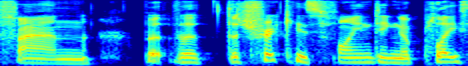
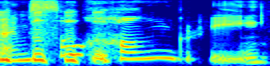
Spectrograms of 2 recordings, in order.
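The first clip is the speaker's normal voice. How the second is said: demanding pet voice, higher; 10 semitones higher, 3 dB louder than usual. Retelling how the pet has pestered all evening for food: voicing the hungry pet. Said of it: "the little horror that has been dabbing me all evening. Being like".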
